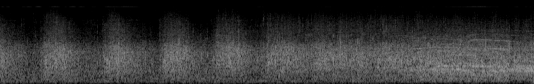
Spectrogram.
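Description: Tennis crowd applauding at the 2012 ATP Qatar Open: sustained applause from a large audience, loud and steady, swelling in waves at first and then holding evenly.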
